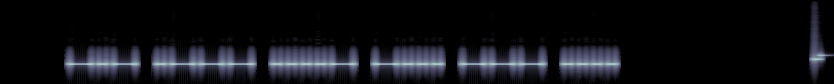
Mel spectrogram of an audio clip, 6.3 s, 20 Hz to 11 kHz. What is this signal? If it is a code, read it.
Morse code, heard as a keyed tone, about 22 wpm, 700 Hz. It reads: KJ4BOH
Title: USA Call Signs Repeated 2x 22wpm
